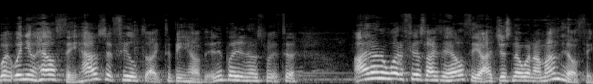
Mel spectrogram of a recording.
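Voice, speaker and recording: Very fast speech from a man with a high pitch and lively intonation, over noticeable background noise. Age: 80s+. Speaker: self-help speaker. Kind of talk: talk to an audience. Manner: halting.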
